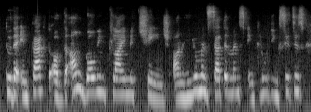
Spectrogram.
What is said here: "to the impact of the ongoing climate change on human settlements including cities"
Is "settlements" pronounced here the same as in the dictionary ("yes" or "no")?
yes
